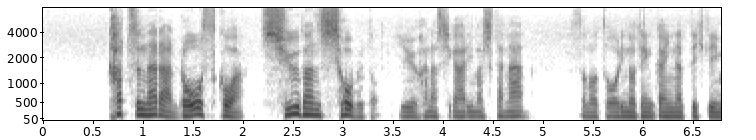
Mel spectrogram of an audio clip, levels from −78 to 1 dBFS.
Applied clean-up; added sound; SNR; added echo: neural mask model Resemble Enhance denoiser.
